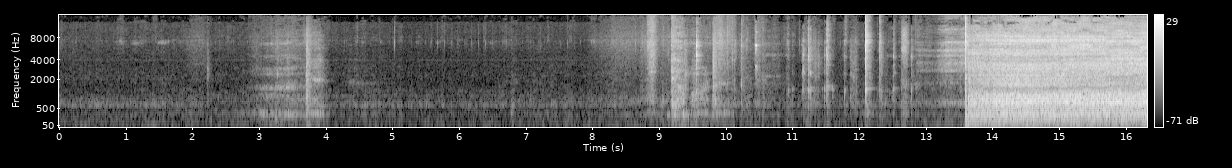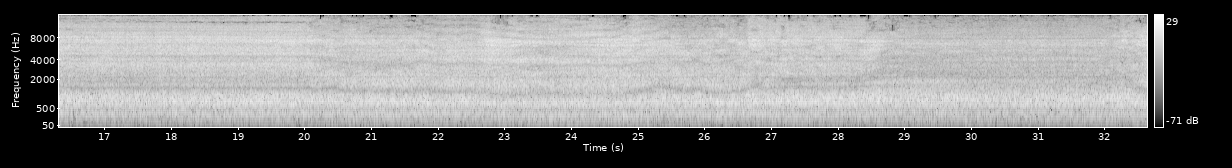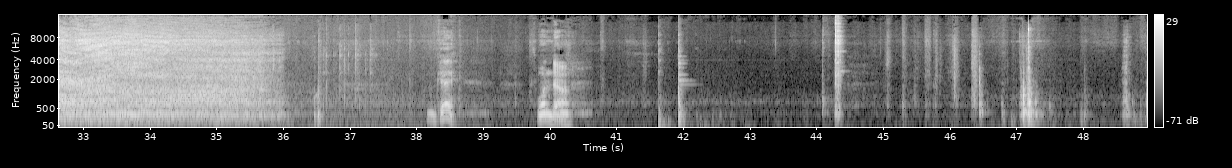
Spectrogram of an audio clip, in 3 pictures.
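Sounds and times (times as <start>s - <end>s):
gas torch flame hissing: 13.2s - 38.6s.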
